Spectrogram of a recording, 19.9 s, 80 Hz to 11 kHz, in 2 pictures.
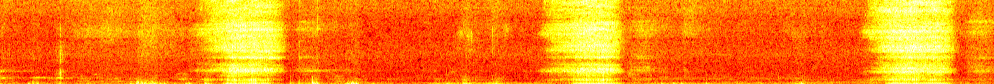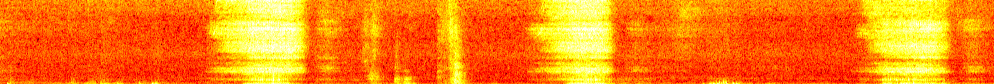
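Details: Pet cat named Alper asleep at night, around 2 a.m., at home with kittens about: steady, hoarse rasping snores, six of them, each roughly three seconds apart, with faint rustles between breaths in a quiet room.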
